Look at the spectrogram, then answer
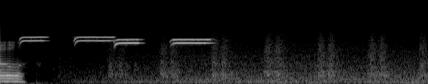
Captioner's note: bill and ben whistle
